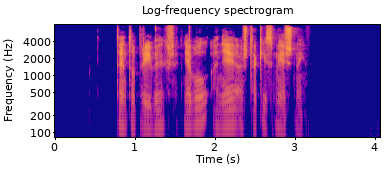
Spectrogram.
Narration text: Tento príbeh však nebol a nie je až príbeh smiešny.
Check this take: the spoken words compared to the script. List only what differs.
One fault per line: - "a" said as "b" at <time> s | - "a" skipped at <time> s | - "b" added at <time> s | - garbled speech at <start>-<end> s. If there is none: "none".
- "príbeh" said as "taký" at 2.4 s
